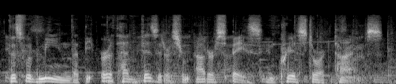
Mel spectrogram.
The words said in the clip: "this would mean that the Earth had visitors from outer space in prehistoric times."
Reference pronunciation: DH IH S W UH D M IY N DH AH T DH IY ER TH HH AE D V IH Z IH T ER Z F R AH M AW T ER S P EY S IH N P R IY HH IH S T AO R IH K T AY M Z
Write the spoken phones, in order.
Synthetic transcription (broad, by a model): DH IH S W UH D M IY N DH AH T DH IY ER TH HH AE D V IH Z IH T ER Z F R AH M AW T ER S P EY S IH N P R IY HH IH S T AO R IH K T AY M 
